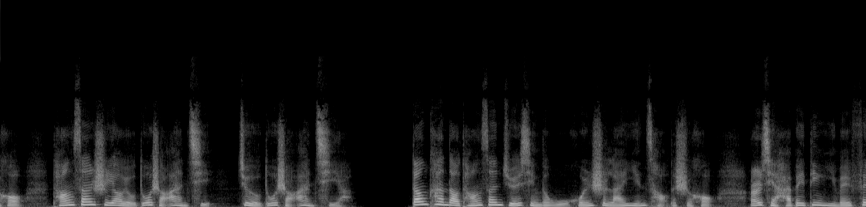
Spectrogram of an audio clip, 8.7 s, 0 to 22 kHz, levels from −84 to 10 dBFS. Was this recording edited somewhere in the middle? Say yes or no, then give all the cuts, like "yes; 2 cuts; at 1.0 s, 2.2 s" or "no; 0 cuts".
no; 0 cuts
